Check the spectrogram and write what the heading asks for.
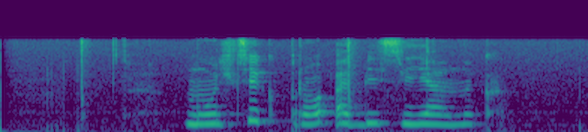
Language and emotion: Russian, neutral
